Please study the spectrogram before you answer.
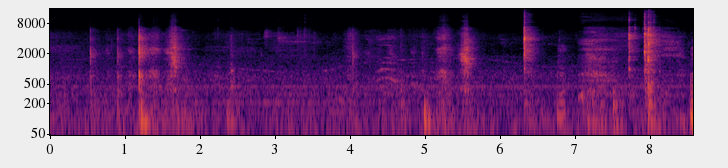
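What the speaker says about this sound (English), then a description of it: "we're going to cut these nice and into strips" Knife cutting a foraged mushroom into strips on a board, heard as a series of irregular close taps and soft slicing scrapes with a faint background hum.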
